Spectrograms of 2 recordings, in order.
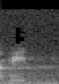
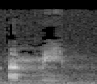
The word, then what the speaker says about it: آمين: والمشهور في نطقها وفي قراءتها أنها آمين بمد الهمز وتخفيف الميم مع كسرها آمين، وقرئ شاذا آمين من غير مد، وأيضا بتشديد الميم أمين، ولكن هذا شاذ.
